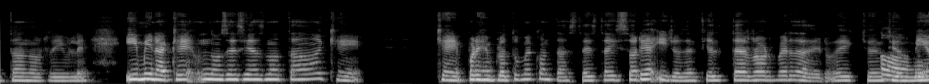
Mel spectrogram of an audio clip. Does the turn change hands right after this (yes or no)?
no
